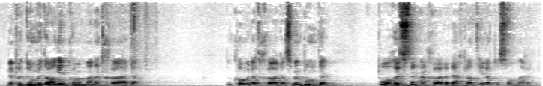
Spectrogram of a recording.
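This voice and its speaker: A man delivers a sermon in an earnest, questioning way, checking in with his listeners. His tone is mellow and relaxed. The room rings with echo under a light background hiss. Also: a little high. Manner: earnest, asks the audience often. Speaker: preacher. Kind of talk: Islamic sermon to youth.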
